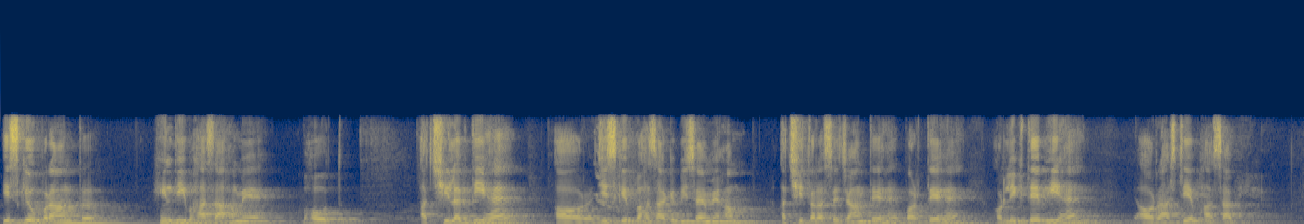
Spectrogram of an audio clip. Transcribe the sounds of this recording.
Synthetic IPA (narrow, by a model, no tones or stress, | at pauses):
ɪskeʊpɾãːnt̪ | hɪ̃nd̪ibʱaːsaɦɐmẽbɐɦʊt̪ | ətːʃʰilɐɡt̪iɦɛ | ɔːɾd͡ʒɪskebʱaːʃakebɪʃəemẽɦɐmɐtːʃʰit̪əɾəɦsed͡ʒaːnt̪eɦɛ̃pɐɽt̪eɦɛ̃ɔːɾlɪkʰt̪ebʱiɦɛ̃ | ɔːɾːaːʃʈɾiːjəbʱaːsabʱiɦɛ̃ː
